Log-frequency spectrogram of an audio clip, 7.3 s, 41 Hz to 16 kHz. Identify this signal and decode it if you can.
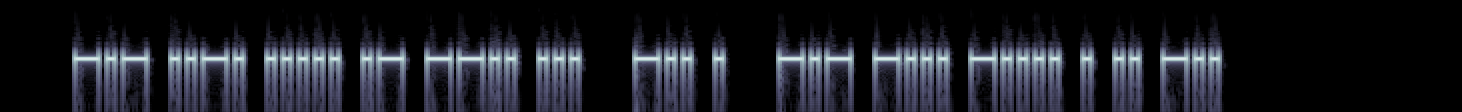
Morse code, heard as a keyed tone, about 32 wpm, 700 Hz. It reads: KF5AZS DE KB6EID
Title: USA Callsign DE Callsign - 6 Characters - 30wpm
